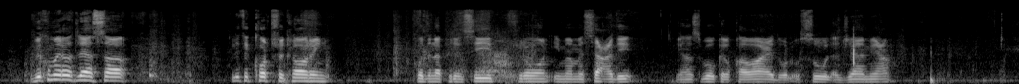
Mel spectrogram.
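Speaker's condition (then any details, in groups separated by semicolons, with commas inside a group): No condition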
